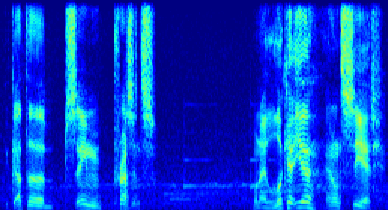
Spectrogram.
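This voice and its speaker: Wistful American soldier over music. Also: male voice, medium pitch, big pitch swings, unhurried, sharp tone, heavily acted. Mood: awkward, hopeful. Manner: colloquial, wistful, plain-spoken. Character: earnest rough-edged soldier devoted to his missing partner. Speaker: voice actor in a game cutscene. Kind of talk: game cutscene acting.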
